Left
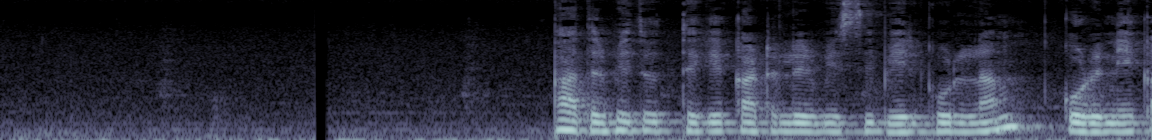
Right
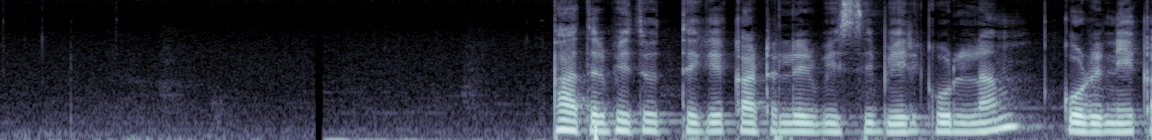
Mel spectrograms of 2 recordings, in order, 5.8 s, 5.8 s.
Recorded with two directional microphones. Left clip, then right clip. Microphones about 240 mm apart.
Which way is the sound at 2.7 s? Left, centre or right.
Right.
